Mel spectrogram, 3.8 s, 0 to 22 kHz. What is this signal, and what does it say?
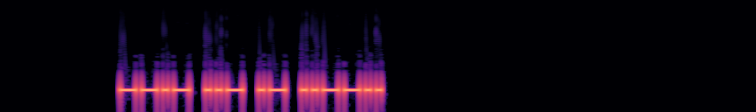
Morse code, heard as a keyed tone, about 46 wpm, 700 Hz. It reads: QUA?
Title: Q-Codes with Spoken Meaning - 45wpm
